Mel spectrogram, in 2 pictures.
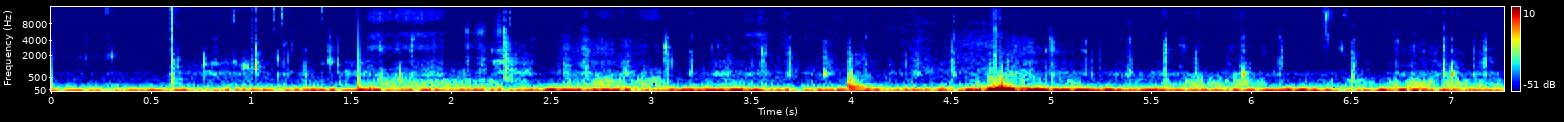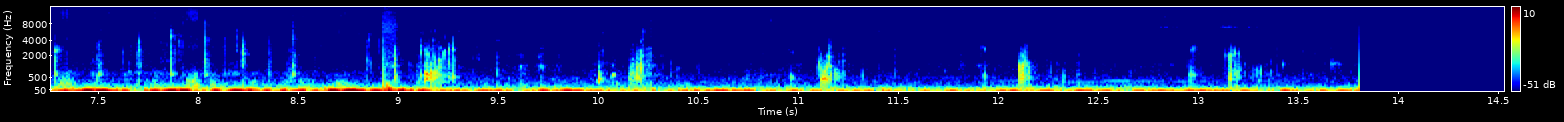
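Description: Close-miked chewing of a thick double-chocolate almond cookie, with crisp crunches and wet mouth clicks. There is one louder thump a little under five seconds in. The chewing thins out to scattered clicks, and the sound cuts out just before the end.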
